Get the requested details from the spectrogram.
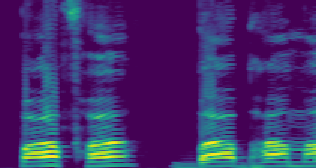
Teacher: पा का जो उच्चारण स्थान है वो आपका ओष्ठ हो जाएगा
